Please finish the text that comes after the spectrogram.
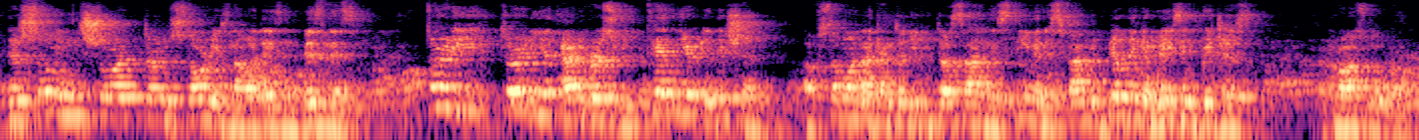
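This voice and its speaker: A man in his fifties from Canada with a French Canadian accent, giving an emphatic conference speech in short, repeated phrases; French is his first language. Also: sits high. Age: 50s. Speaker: keynote speaker. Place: large conference hall. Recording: very echoey hall, speaker far from mic.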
